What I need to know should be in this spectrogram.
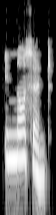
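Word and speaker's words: innocent: इसे आपने सख्ती से प्रोनाउंस नहीं करना, जैसे कि इनोसेंट ऐसे नहीं बोलना, इसे बोलेंगे इनोसेंट। इनोसेंट।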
